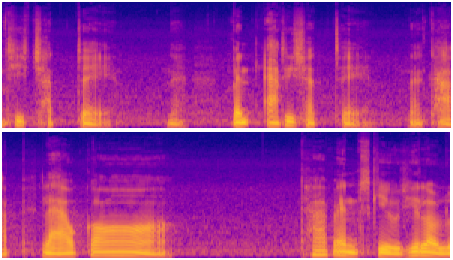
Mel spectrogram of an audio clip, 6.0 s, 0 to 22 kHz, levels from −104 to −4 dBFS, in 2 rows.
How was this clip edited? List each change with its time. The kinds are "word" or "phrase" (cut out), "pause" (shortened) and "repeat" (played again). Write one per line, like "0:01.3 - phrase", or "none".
0:01.9 - word
0:03.2 - pause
